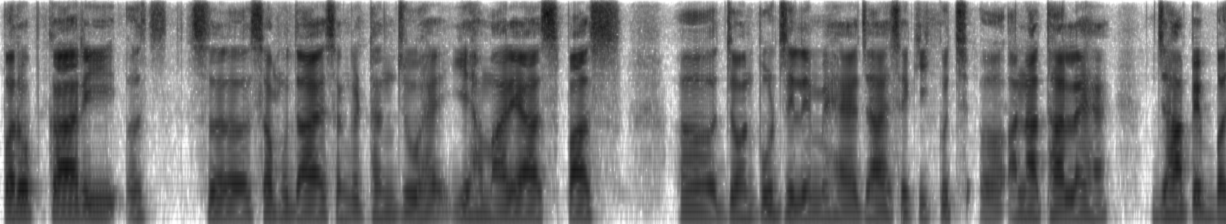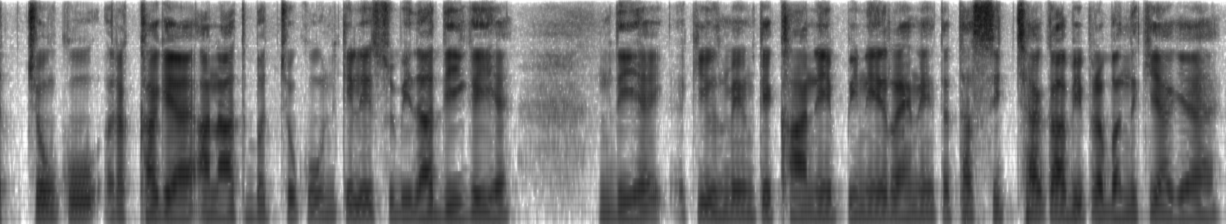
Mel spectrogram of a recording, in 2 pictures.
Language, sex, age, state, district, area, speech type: Hindi, male, 18-30, Uttar Pradesh, Jaunpur, rural, spontaneous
